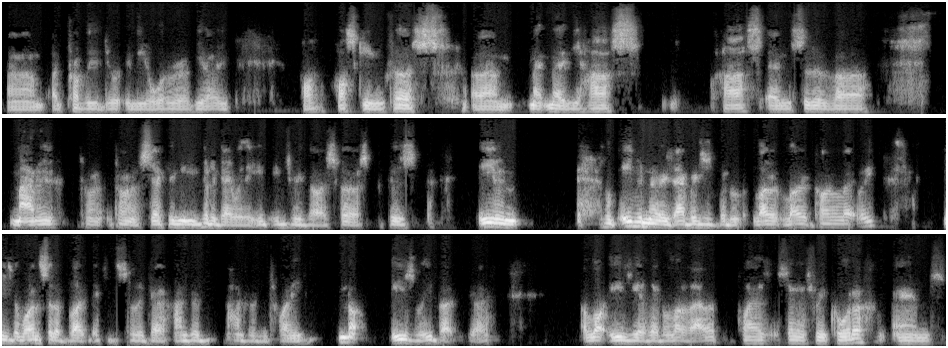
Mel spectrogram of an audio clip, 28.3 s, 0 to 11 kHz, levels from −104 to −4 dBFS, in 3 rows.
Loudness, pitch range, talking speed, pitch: -21 LUFS, 80-95 Hz, 170 wpm, 85 Hz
